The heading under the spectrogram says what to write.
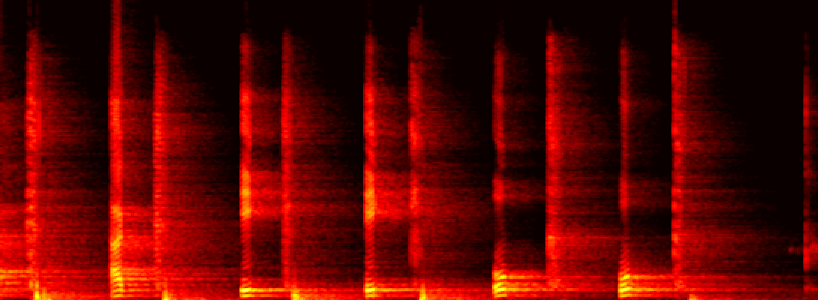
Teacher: dia terdapat sifat hamz atau mengalirkan udara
